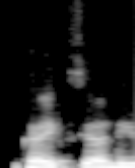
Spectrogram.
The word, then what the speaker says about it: Gaixia Lee: Gaixia Lee, or is it Guixia Lee? So I just want to ensure that I'm getting the name right. Gaixia Lee is correct.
